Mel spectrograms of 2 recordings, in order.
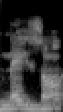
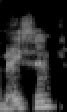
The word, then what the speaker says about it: Maison: born in May but my last name is maon actually if you pronounce it correctly right not Mason but you know over time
